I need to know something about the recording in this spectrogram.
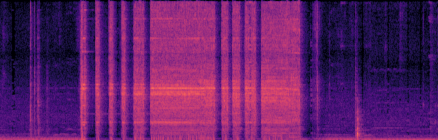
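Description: Compressed-air blow gun blowing dust out of a scooter's CVT transmission case: several short hissing puffs starting about a second in, then one blast of about two seconds, then a few more short puffs.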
